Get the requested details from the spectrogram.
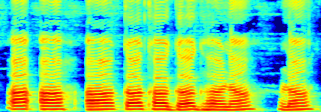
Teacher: उच्चारण स्थान है कंठ और वर्ण का नाम है कंठे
